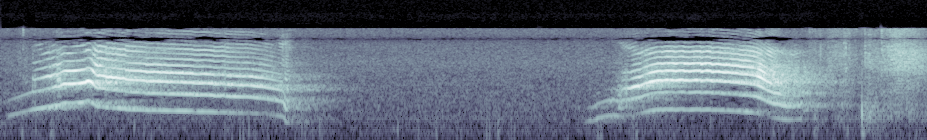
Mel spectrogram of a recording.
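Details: Two drawn-out angry cat yowls, each about a second and a half long, rich in harmonics, first steady then bending downward at the end, separated by a short quiet gap.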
